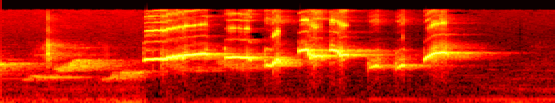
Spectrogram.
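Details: Orange-headed thrush singing loud varied whistles and slurred warbling notes after a softer lower opening phrase; meant to stimulate reluctant birds to sing.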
